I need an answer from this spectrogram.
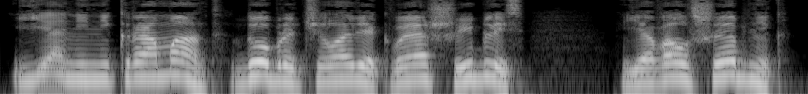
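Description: A man's voice: high-pitched, moderate pace, creaky, dry recording, clean studio sound, pitched above the performer's own voice. A man voicing a cocky young wizard who protests indignantly and blusters threats. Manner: indignant, mock-menacing bluster.

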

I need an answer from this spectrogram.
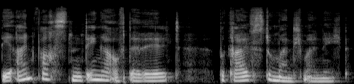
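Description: A married woman in a radio play, torn between her husband and her lover. Her voice sits low and sounds husky. She speaks earnestly and pleads. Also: lively intonation, measured pace, warm tone.

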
